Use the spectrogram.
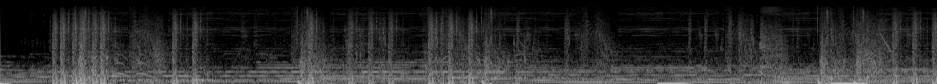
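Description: Repeated shotgun blasts in the video game Beyond Sunset, a series of sharp, loud booming shots at irregular intervals amid other game effects.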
